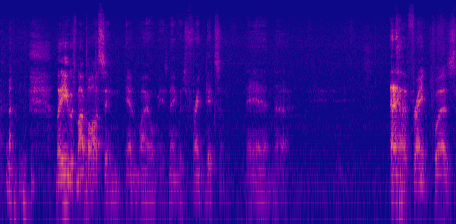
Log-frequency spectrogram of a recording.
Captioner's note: laughs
